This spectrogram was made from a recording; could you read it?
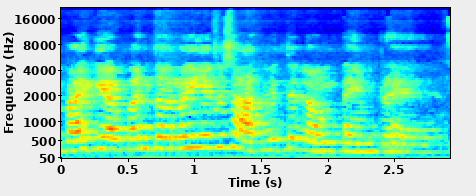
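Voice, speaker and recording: Young woman, playful teasing, high pitch, roomy echo, faint background noise. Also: lively intonation, a little fast, darkish tone, highs cut off. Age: young adult. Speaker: vlogger's friend. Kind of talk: casual chat. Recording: echoey room with faint noise.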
